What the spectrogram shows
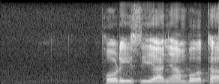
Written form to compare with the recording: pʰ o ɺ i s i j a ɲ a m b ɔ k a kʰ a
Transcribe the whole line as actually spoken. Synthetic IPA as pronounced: pʰ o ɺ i s i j a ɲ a m b ɔ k a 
